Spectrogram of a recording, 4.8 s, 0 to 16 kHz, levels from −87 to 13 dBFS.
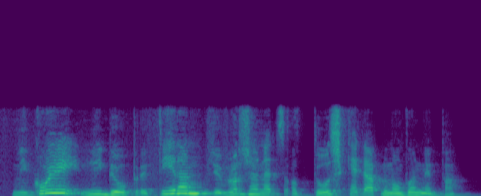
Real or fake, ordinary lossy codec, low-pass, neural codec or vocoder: fake; none; 7.2 kHz; codec, 16 kHz, 0.5 kbps, X-Codec, HuBERT features, trained on balanced general audio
